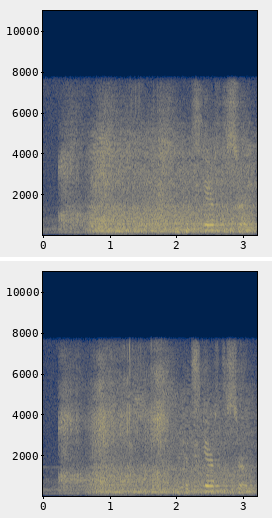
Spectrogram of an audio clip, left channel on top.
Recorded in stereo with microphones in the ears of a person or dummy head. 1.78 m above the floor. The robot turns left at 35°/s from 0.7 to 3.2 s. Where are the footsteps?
20° right (ahead or behind), 2.5 m; by 1.9 s 55° right (ahead or behind), 3 m.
